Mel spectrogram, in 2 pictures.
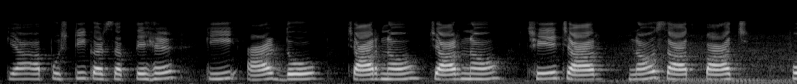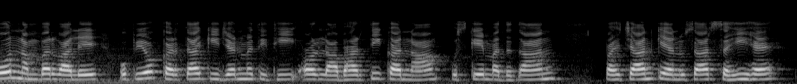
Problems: none marked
